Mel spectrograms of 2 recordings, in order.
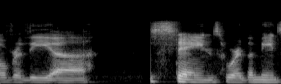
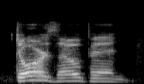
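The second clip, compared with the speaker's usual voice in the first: gruff, loud man's voice; 5 semitones higher, 5 dB louder than usual. Game master voicing a man on the other side, gruff man's voice. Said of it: "You hear a gruff man's voice on the other side go".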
